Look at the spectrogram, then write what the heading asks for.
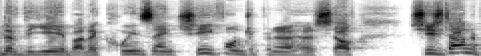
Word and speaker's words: Queensland: Thank you very much, Adam, to the sunny state of Queensland, and that is how you pronounce it, Queensland. The emphasis is on the wing.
